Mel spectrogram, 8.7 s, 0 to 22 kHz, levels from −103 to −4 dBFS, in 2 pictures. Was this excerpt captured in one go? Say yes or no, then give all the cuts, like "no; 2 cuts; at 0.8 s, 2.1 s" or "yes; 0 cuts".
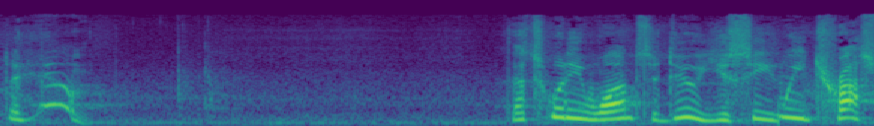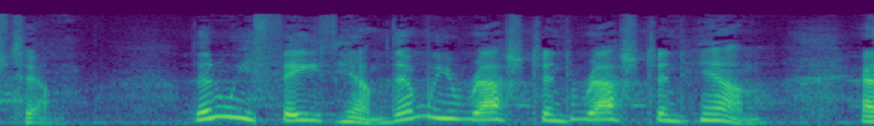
no; 5 cuts; at 3.2 s, 3.9 s, 5.6 s, 6.0 s, 7.2 s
